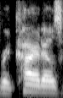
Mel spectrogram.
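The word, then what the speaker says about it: Riccardo: Italian and French spelling so it is r i CC a r uh and that's Rick not rice not Rico not Ricky okay um but you can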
